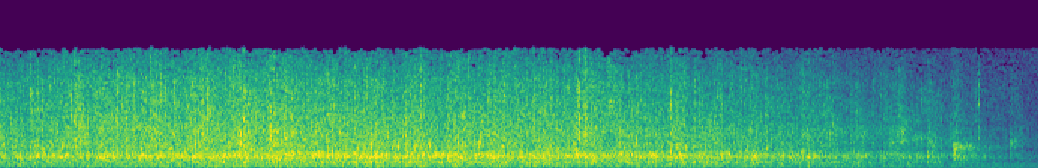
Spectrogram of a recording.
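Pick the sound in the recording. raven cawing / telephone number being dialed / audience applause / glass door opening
audience applause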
